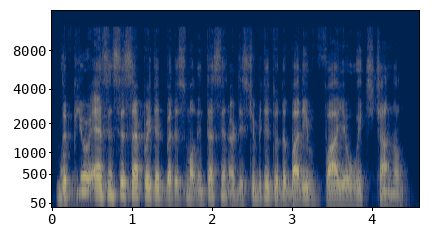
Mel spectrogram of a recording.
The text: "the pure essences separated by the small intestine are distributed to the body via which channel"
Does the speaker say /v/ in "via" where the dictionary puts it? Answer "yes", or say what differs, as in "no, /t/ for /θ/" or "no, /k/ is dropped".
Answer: yes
